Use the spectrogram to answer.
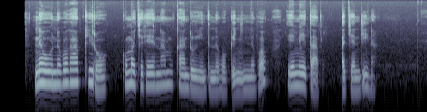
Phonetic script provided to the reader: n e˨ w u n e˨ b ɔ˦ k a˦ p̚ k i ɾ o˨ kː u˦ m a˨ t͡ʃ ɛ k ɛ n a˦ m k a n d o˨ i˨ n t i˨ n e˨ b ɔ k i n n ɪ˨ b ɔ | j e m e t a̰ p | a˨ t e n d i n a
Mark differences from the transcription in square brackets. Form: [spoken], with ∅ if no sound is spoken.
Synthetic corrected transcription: n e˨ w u n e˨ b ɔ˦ k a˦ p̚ k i ɾ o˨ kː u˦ m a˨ t͡ʃ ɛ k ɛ n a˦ m k a n d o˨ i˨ n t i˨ n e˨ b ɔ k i [ɲ] n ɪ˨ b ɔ | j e m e t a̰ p | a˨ [t͡ʃ] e n d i n a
